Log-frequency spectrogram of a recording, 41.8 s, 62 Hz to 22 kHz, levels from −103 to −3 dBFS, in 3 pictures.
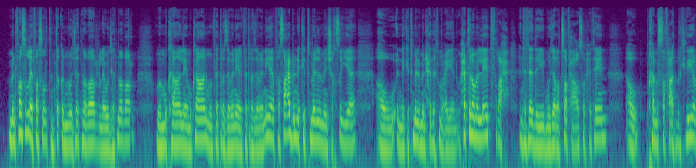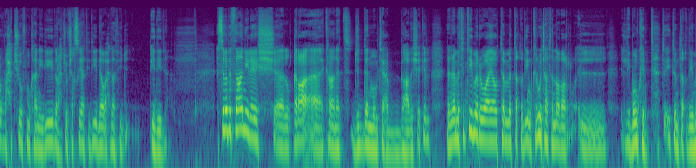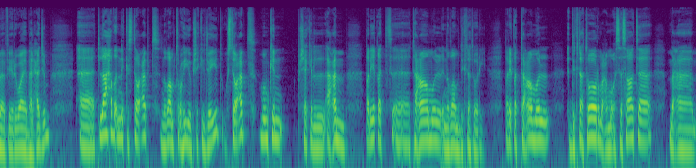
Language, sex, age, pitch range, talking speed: Arabic, male, 30-49, 130-165 Hz, 140 wpm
